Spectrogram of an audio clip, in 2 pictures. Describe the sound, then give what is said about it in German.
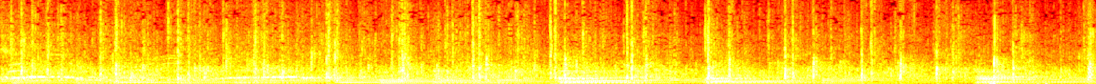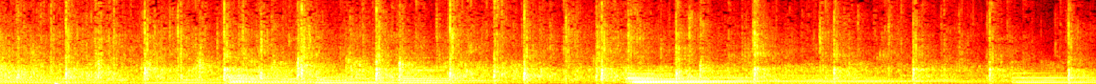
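Steady audience applause of joy and gratitude during a live stream, with dense, continuous clapping running the full length, mixed with sustained musical tones that shift in pitch partway through. “Augen öffnen und ihr dürft einen Applaus der Freude und der Dankbarkeit.”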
